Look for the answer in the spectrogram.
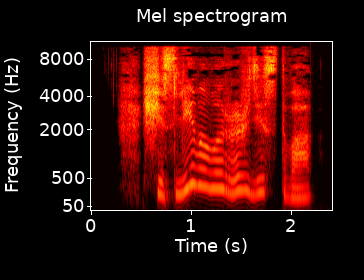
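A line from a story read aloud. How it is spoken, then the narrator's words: Cheerful, hiding feelings. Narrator (Russian): весело произношу, стараясь не выдать своих чувств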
